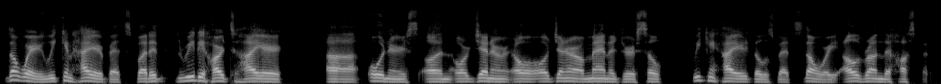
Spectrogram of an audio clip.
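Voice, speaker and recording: Man, middle-aged, Ecuadorian Spanish accent, smooth clear tone, conversational storytelling, repeats for emphasis, dry sound. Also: mid-range voice, steady tone, moderate pace, no echo. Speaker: podcast guest, hospital business owner. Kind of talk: casual interview storytelling.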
